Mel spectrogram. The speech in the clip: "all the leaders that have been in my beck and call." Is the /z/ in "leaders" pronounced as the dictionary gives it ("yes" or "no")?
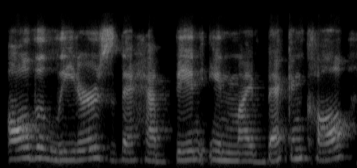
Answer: yes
